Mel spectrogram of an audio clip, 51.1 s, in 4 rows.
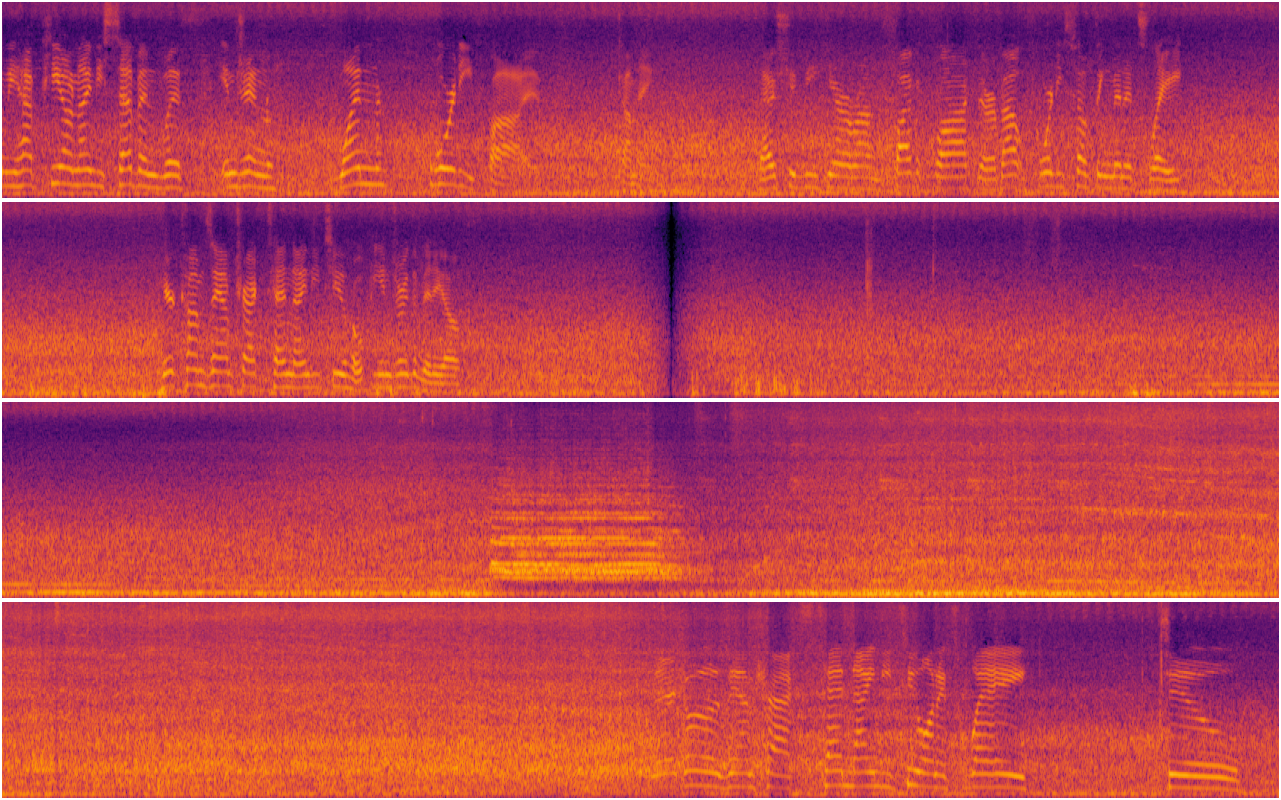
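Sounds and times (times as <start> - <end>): diesel locomotive rumble: 0.0 - 51.0
train horn blast: 30.4 - 32.5
wheels clattering over rail joints: 32.5 - 50.0.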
